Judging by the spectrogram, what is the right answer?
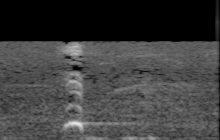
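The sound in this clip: During a sermon, a preacher's voice imitates a drunk man's hiccup: one short, sharp vocal hic, followed by faint low murmurs.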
